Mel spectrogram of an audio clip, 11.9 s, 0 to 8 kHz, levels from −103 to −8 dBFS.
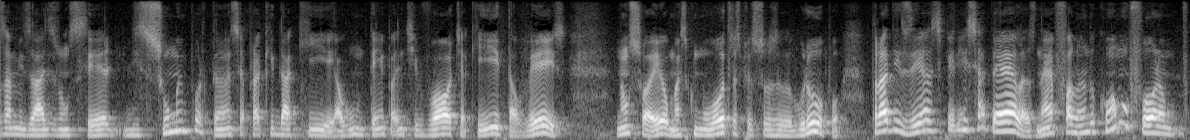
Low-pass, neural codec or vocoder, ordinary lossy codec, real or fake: none; none; none; real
